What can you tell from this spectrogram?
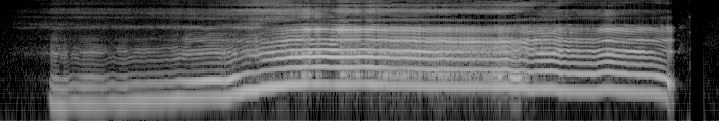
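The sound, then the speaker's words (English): A voice imitates an air conditioner with one long, steady humming drone lasting about six seconds, its pitch sliding slightly upward partway through before cutting off abruptly. “Aircon says,”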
